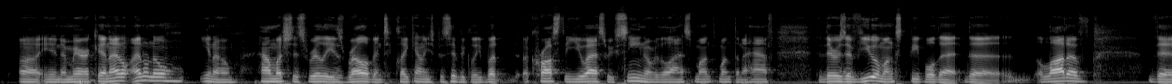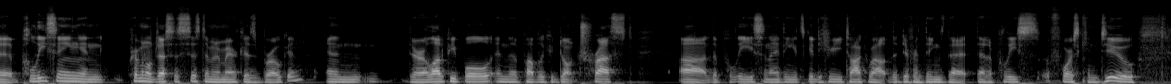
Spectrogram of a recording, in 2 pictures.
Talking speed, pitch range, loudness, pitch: 240 wpm, 110-125 Hz, -30 LUFS, 115 Hz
